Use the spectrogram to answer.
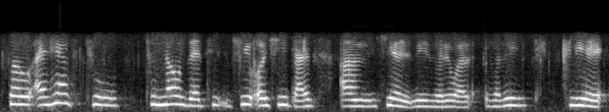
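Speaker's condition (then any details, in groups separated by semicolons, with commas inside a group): Cerebral palsy; from birth, affects movement and speech; listeners sometimes do not understand, speaks slowly, checks listeners hear clearly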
